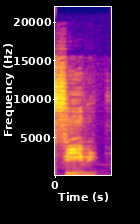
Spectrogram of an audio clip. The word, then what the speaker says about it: Phoebe: phobia Phoebe foby fat I don't know how to pronounce it I'm gonna look it up now Phoebe it's Phoebe so Phoebe right so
